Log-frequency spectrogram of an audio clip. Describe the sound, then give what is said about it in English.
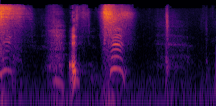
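A small, weak sneeze: a couple of quick breathy intakes, then a short, soft burst with a light voiced edge. It is quiet and brief, with no talking. “That's a weak sneeze.”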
